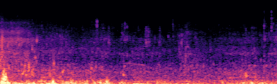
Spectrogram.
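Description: Wind buffeting the microphone, a low rumble that gradually eases off, with a few faint ticks.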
